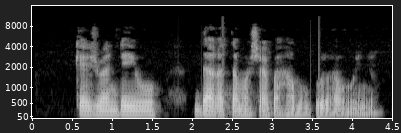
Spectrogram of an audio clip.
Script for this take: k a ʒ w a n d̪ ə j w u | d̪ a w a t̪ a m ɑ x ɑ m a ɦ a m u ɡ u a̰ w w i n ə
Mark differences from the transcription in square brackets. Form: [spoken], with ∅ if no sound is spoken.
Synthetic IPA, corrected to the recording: k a ʒ w a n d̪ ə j w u | d̪ a [ɣ] a t̪ a m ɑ [ʃ] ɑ [b] a ɦ a m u ɡ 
